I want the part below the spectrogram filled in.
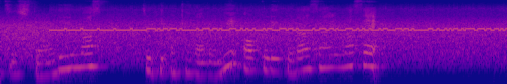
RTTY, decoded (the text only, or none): AGN? AGN? PSE …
